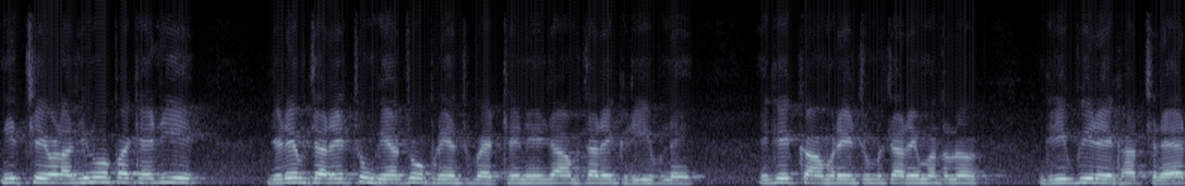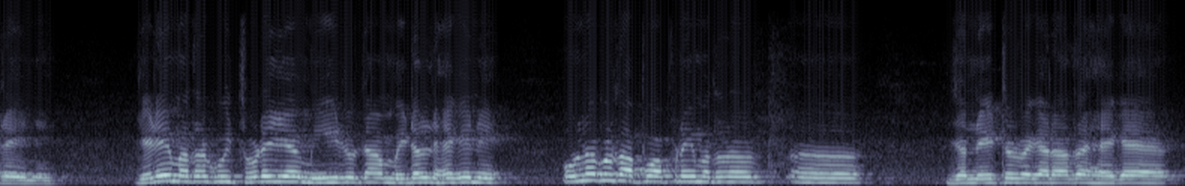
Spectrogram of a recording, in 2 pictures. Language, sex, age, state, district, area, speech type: Punjabi, male, 45-60, Punjab, Mansa, urban, spontaneous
